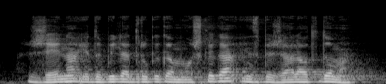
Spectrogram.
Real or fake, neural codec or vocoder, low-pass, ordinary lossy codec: real; none; 9.9 kHz; none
